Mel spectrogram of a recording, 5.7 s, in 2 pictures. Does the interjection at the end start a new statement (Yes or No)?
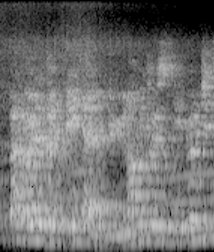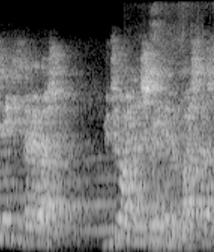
No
